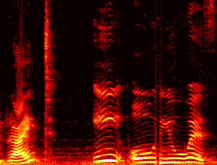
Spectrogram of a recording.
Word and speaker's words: righteous: R-I-G-H-T, right? E-O-U-S, US, righteous. But the correct pronunciation will be righteous. R-A-I, right? C-H-U-H-S, righteous. Here, the T is replaced with C-H, righteous.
